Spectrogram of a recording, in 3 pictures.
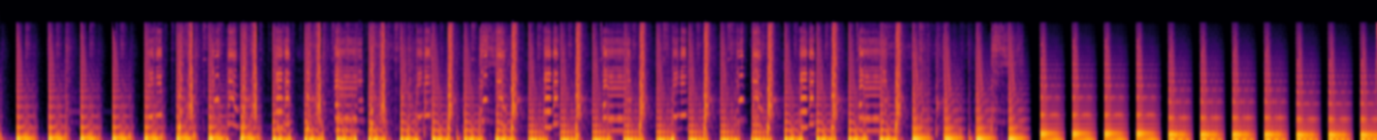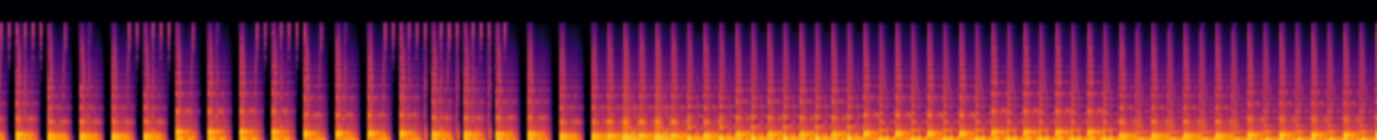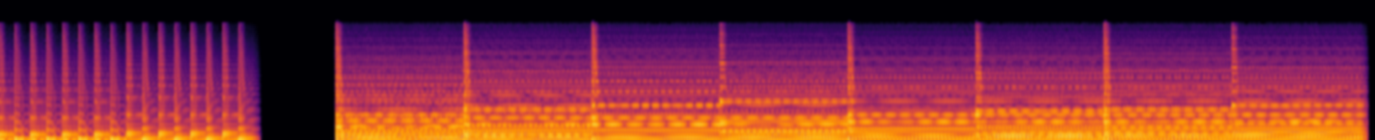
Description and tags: This is my first sound beat.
